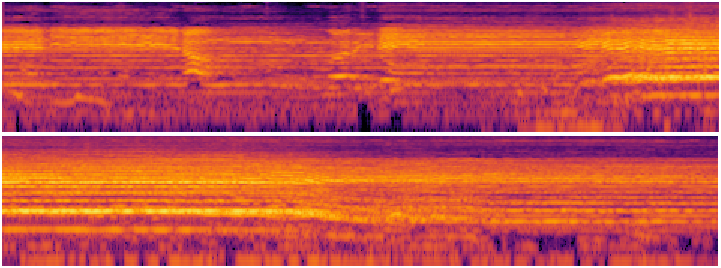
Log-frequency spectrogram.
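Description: Solo singing with sliding, ornamented notes over a steady sustained drone. A long held note starting about four seconds in is the loudest part, and it falls away just after seven seconds.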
